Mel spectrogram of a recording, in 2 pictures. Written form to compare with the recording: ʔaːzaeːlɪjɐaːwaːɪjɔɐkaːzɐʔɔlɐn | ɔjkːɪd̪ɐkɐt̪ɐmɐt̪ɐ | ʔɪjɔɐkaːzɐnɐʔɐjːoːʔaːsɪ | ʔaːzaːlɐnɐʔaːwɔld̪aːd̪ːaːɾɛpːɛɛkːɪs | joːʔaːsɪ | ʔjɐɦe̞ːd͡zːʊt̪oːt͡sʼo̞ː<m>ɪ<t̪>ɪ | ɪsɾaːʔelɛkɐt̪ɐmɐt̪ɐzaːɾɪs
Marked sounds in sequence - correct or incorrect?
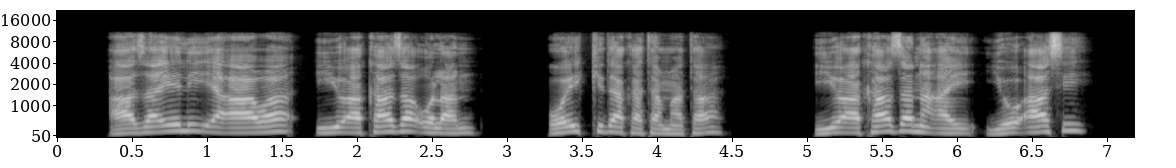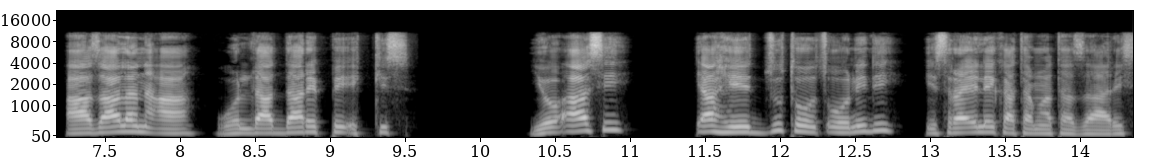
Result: incorrect: n, incorrect: d̪

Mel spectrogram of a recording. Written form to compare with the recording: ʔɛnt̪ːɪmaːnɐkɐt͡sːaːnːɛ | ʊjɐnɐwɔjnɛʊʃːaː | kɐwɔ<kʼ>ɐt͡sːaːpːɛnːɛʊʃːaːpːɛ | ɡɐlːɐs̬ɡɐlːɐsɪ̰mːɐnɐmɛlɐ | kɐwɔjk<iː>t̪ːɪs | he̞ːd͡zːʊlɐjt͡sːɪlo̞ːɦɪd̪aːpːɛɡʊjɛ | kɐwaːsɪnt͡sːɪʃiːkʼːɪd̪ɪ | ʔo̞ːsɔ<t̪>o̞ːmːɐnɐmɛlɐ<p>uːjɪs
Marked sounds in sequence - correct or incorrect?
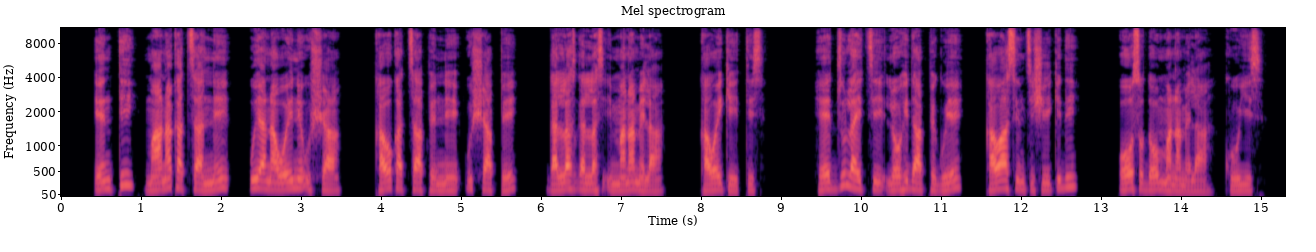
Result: incorrect: k, correct, incorrect: d̪, incorrect: k

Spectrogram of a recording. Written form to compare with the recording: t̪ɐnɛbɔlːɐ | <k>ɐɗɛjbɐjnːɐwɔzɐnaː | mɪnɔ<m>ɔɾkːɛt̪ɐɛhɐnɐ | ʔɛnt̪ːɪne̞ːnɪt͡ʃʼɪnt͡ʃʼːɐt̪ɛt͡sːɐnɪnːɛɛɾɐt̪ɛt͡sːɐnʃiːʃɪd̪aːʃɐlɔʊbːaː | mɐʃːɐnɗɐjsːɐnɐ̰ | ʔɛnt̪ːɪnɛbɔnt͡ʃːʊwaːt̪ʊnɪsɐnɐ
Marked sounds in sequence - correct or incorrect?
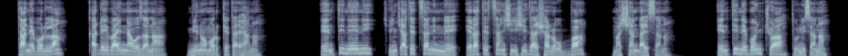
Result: incorrect: kʼ, correct

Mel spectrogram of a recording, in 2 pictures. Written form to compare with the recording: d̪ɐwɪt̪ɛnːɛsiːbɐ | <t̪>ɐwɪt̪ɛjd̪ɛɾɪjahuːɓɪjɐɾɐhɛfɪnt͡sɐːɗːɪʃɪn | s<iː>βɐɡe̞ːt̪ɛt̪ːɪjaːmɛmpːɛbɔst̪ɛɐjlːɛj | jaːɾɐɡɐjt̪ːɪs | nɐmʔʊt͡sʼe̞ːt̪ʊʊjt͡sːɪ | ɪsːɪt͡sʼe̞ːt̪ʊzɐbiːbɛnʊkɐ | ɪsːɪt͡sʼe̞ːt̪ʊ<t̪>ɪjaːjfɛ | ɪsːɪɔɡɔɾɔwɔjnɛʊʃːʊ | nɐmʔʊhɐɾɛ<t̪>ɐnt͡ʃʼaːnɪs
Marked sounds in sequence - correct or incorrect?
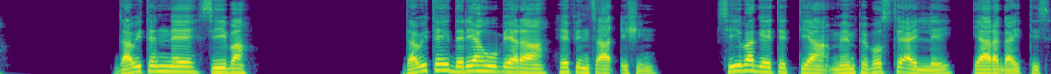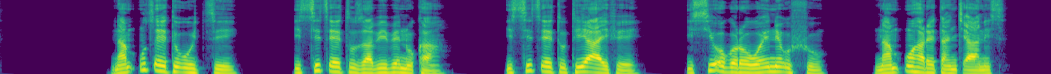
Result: incorrect: d̪, correct, correct, correct

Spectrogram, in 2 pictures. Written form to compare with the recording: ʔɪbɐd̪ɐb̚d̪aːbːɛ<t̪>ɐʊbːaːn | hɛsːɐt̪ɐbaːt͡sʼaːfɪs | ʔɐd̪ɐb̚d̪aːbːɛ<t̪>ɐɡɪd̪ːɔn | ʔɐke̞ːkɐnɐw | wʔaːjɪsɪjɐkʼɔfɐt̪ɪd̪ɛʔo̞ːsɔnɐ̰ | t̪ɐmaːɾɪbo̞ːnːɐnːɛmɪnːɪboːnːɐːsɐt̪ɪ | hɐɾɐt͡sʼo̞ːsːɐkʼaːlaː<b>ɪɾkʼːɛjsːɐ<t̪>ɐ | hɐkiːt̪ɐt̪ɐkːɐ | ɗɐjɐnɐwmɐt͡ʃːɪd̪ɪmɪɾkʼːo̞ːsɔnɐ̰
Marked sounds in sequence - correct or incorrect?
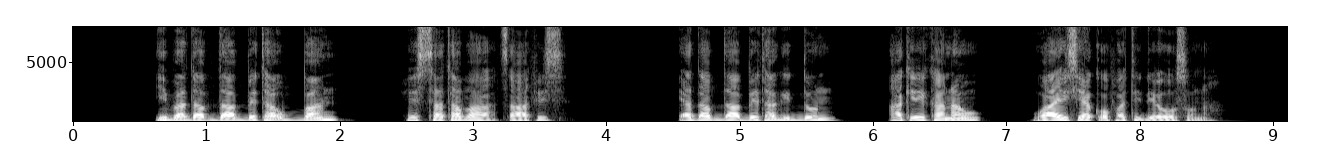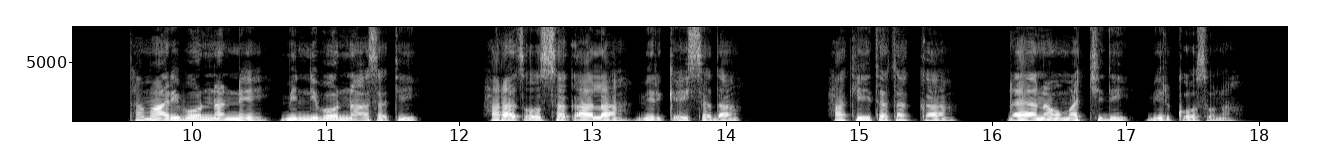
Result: correct, correct, incorrect: m, incorrect: d̪

